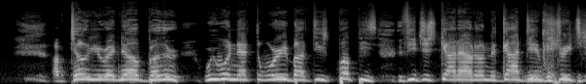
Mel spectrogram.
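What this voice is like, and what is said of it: Macho Man Randy Savage impression. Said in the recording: “your best Randy Macho Man impression”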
